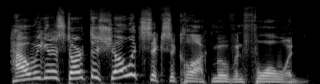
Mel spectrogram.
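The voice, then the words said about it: Imitates another person's voice. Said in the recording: “That's my Mike Sullivan impression.”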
